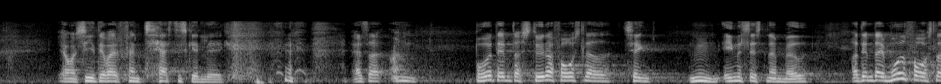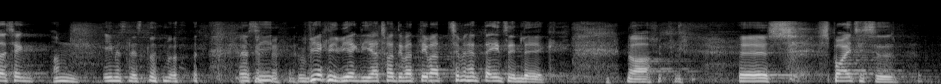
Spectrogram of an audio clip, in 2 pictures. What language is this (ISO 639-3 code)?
dan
